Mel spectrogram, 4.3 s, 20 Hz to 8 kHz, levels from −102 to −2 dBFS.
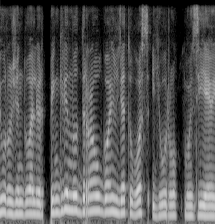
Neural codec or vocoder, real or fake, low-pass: codec, 16 kHz, 4.8 kbps, FACodec; fake; 7.2 kHz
